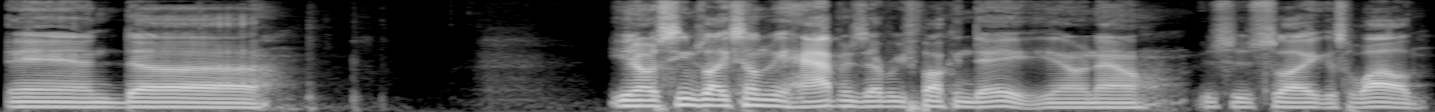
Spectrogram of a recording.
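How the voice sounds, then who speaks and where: A man's voice: on the low side, fairly even intonation, moderate pace, clean tone, no room sound, clean studio sound. A man hosting casual political reaction commentary, talking loosely with lots of fillers and the odd swear word.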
